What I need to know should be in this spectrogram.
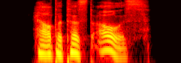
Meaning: inflection of aushärten: 1. second-person singular preterite 2. second-person singular subjunctive II
- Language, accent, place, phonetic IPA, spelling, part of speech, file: German, Germany, Berlin, [ˌhɛʁtətəst ˈaʊ̯s], härtetest aus, verb, De-härtetest aus.ogg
